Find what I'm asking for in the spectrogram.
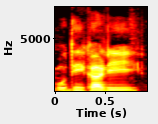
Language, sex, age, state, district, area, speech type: Bengali, male, 18-30, West Bengal, Alipurduar, rural, spontaneous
